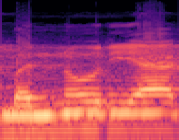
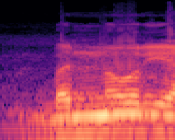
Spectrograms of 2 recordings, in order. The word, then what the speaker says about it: بنوری: ہے، حضرت مولانا یوسف بنوری علیہ الرحمہ۔ لوگ اسے بنوری بولتے ہیں، با کے نیچے زیر، لیکن کہتے ہیں کہ صحیح تلفظ، صحیح اچار، پرناؤنس اس کا یہ با پر زبر ہے کہ بنوری۔ وہاں ایک استاد تھے،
